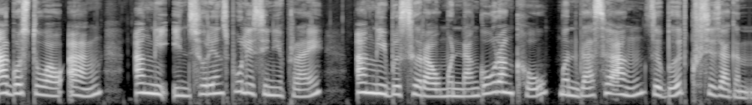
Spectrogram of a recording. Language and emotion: Bodo, happy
